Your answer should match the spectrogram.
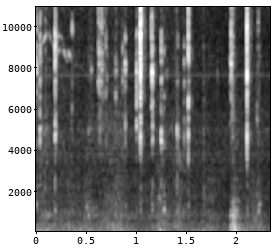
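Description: Computer keyboard keystrokes: several faint key clicks at an uneven pace as an e-mail address is typed.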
